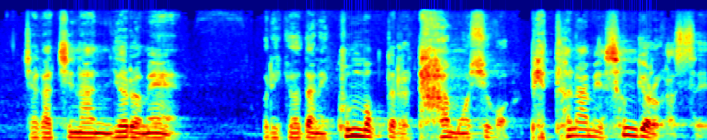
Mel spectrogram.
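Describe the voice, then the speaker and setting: A man's animated tone at a moderate pace, with ordinary pitch variation. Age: 60s. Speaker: pastor. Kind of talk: sermon.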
